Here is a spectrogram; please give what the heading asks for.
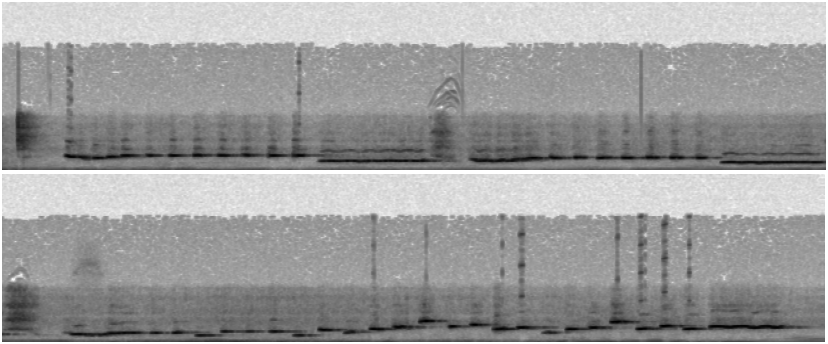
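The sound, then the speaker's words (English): A person whistles a tune, a bright, steady melody of many held and stepping notes in long phrases broken by brief pauses for breath, clear and alone with no talk. “so I can't sing it anymore, but I can whistle it for you.”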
